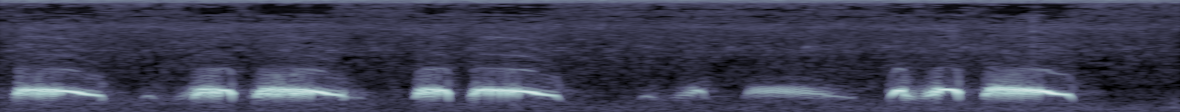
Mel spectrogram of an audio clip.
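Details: Spotted dove cooing, used as a lure for trapping: low hooted notes in paired short-long groups, the long note sliding slightly downward, repeated with brief gaps, plus a few softer hoots.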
